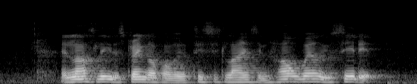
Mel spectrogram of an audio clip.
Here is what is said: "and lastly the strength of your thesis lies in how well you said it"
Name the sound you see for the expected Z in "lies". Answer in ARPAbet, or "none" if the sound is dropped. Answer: S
